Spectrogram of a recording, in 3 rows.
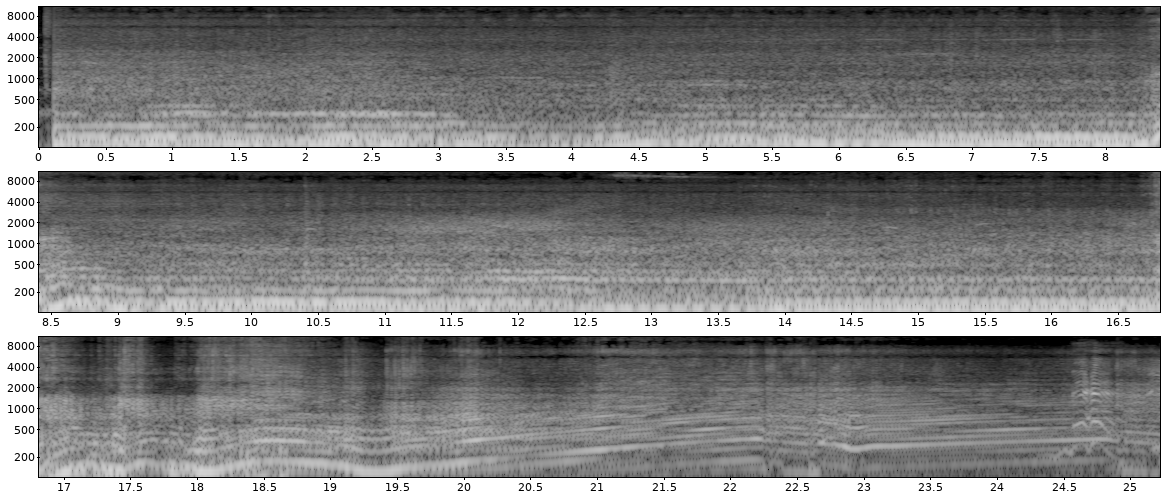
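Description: A 2004 Pontiac GTO with a 5.7-liter LS1 V8 in Need for Speed Underground 2, its engine droning loudly and steadily, then revving up and down through several swells with some tire noise near the end.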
